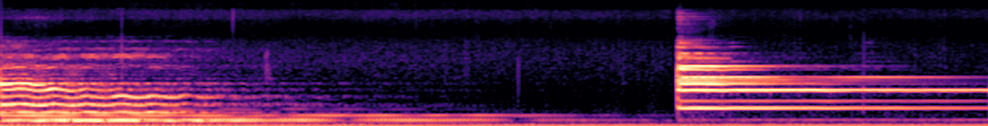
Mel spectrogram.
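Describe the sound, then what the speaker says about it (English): A bell rings with a sustained, shimmering tone that slowly fades, then a second clear strike rings out and lingers. "ring the old bell and he'll move about smoothly and easily till the sound dies out"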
